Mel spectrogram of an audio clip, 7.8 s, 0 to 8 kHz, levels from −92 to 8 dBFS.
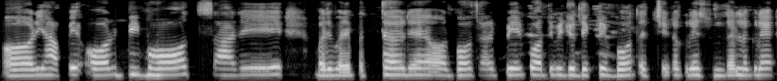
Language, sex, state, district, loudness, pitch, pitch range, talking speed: Hindi, female, Bihar, Purnia, -16 LUFS, 235 Hz, 225-240 Hz, 215 wpm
